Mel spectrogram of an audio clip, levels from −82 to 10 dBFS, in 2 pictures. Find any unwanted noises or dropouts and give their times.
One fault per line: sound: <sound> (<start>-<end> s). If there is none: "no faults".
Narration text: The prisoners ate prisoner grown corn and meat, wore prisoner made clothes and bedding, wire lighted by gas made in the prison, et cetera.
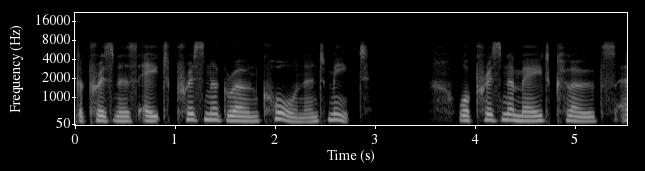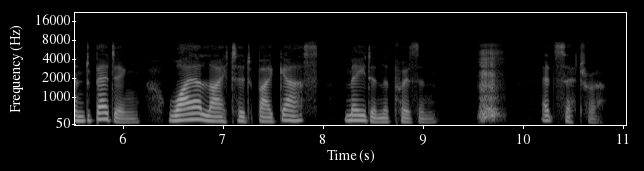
sound: sniff (9.5-9.8 s)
